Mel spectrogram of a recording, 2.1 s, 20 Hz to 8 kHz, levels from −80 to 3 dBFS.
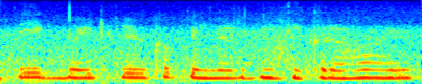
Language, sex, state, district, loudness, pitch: Hindi, female, Bihar, Begusarai, -13 LUFS, 260 Hz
